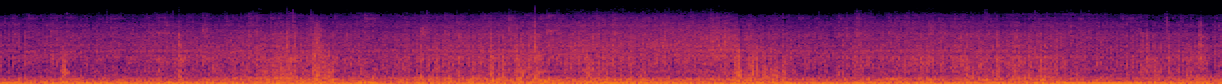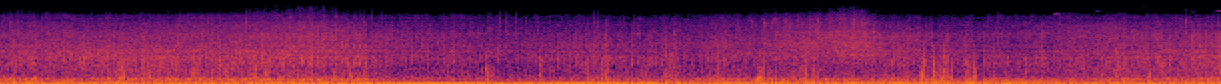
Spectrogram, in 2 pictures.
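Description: Steady vehicle noise of a car driving in traffic: a continuous low engine hum under road and tyre noise, with no sudden events.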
